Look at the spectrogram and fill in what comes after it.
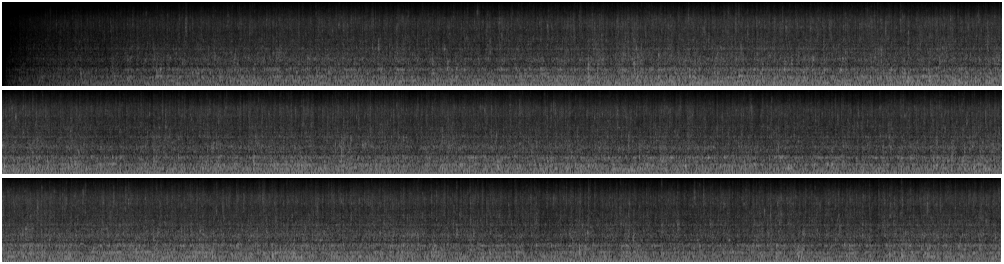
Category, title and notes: Soundscapes > Nature
A recording of water flowing through a stream in a park.
recording, ambience, water, stream, flowing, field, Re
